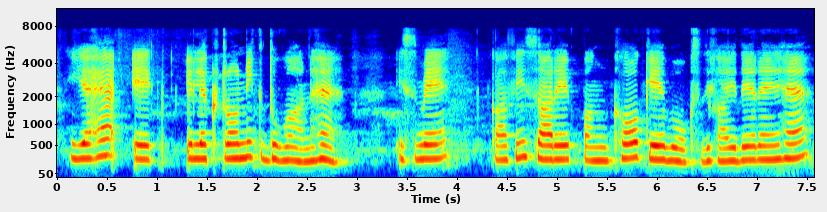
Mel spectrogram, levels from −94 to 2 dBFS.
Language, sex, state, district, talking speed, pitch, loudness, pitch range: Hindi, female, Uttar Pradesh, Saharanpur, 120 wpm, 250 Hz, -16 LUFS, 235-265 Hz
